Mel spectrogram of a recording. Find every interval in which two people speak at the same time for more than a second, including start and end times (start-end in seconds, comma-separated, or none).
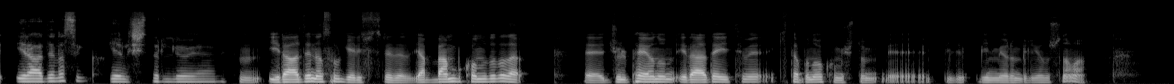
none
